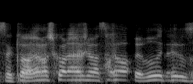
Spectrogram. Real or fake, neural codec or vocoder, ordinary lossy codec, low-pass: fake; codec, 16 kHz, 0.8 kbps, ZipCodec; none; 7.2 kHz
